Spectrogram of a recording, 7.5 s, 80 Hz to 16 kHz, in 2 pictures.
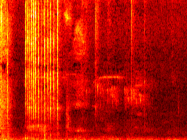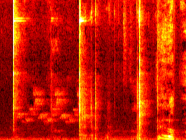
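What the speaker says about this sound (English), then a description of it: "got it hand tightened now, and just tighten it up. It's the 21 millimeter socket." A 21 mm socket wrench tightens the gear oil drain bolt on a 2020 Suzuki Boulevard C50T motorcycle. Sparse metallic ratchet clicks and short bursts of mechanical rasping come over a low background rumble, close and moderately loud.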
